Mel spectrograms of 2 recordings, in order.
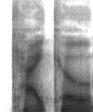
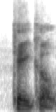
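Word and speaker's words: Keiko: Kaiko Matsui. Kiko. Yeah, Ko. Kiko Msoy.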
